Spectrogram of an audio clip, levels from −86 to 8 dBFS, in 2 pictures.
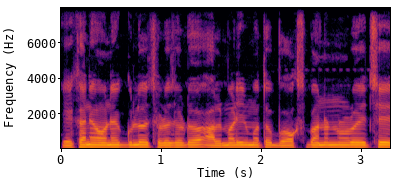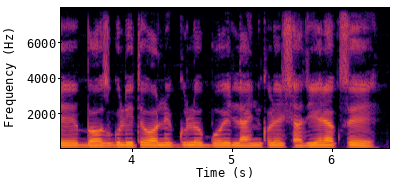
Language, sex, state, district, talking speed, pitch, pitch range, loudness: Bengali, male, West Bengal, Alipurduar, 155 wpm, 120 Hz, 115-125 Hz, -17 LUFS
